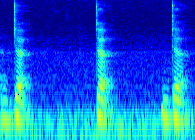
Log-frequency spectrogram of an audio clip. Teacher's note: d is an explosive consonant where you cut off a part of the air and then let it out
